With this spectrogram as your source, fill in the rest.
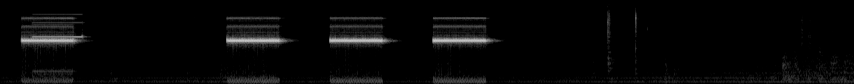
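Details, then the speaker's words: Kidde FX fire alarm system with a System Sensor P2475 SpectrAlert Classic horn strobe: one long buzz, then code-3 buzzes; first buzz higher pitched than the code-3 sequence, cause unknown. "the first buzz like was like higher pitched and then when it went went into the code three sequence, it went it went in to lower pitch. I'm not sure why that is."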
